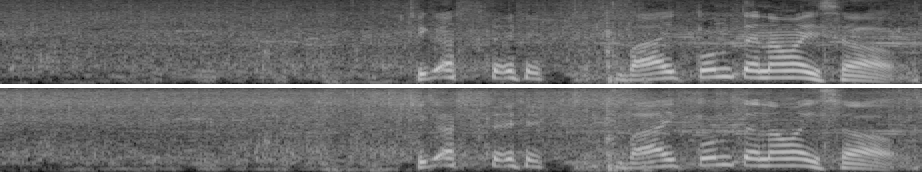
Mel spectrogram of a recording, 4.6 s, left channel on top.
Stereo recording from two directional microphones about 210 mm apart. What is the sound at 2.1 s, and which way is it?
Speech, 30° left (ahead or behind).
